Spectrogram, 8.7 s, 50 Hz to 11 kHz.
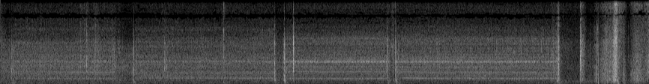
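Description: Electric motor of a newly fitted power door mirror on a Suzuki SX4, whirring steadily in about four short runs. Each change of direction is marked by a click, and it stops near the end.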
